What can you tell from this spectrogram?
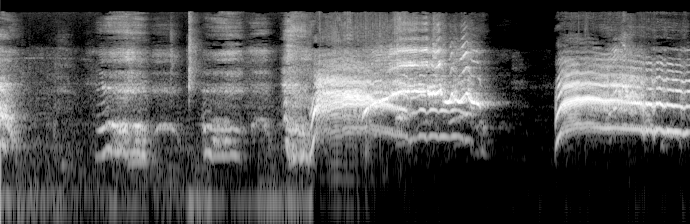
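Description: Young children laughing, then two long, high-pitched shrieks, the first about three seconds in and the second just past the middle, slowly falling in pitch.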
